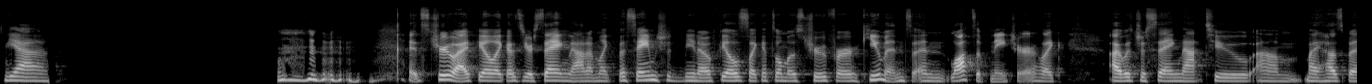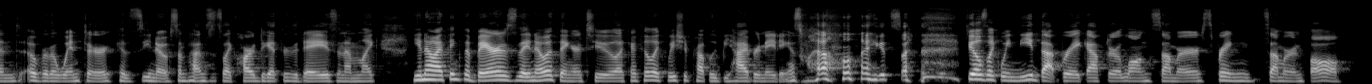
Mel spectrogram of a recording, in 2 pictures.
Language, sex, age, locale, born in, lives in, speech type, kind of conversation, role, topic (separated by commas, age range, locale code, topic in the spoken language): English, female, 40-44, en-US, United States, United States, conversation, unstructured, none, What recent moments in nature have brightened your mood, and how can we connect through them?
